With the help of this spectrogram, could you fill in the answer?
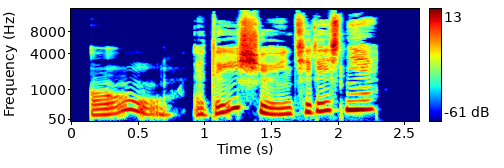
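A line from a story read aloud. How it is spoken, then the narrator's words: Giggle. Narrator (Russian): хихикнула она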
